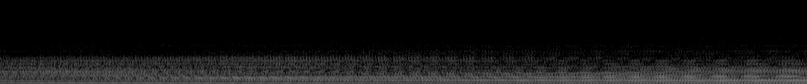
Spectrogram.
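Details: 1936 Philco 116X tube radio, first power-up in decades after six months of restoration, brought up slowly through an isolation transformer: steady low drone with stacked tones that holds as tubes heat; unwanted hum, source not yet found.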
